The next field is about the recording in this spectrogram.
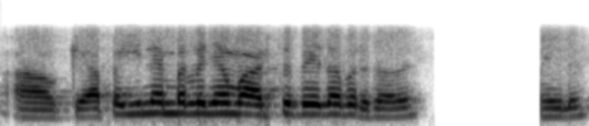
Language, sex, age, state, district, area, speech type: Malayalam, male, 18-30, Kerala, Kasaragod, rural, conversation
